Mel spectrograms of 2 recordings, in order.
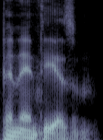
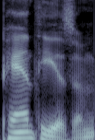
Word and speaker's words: panentheism: This is the textbook definition of panentheism. Panentheism. Notice the extra syllable there. It is not pantheism where God equals the tree.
